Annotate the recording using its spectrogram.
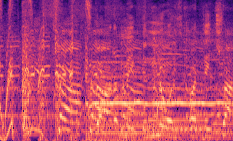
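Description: Hip hop music with rapping over a beat; a held chord comes in about a second in.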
